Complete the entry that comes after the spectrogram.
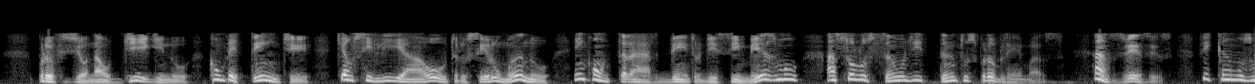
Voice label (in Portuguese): HOMENAGEM AO PSICOLOGO, Só Voz, masc; Telemensagens; HOMENAGENS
